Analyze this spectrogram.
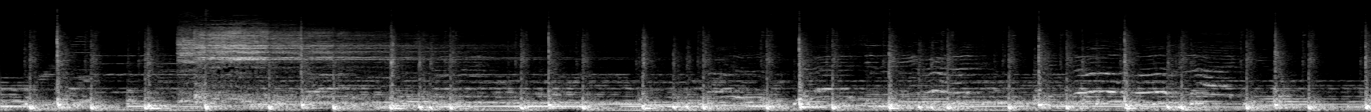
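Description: Drum kit played in a steady beat, kick and snare strikes with a cymbal crash about two seconds in. Sustained low notes from other instruments carry on underneath.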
